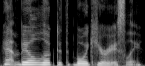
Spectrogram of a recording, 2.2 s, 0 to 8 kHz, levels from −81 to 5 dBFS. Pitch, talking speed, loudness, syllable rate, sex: 210 Hz, 190 wpm, -16 LUFS, 4.7 syllables/s, female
